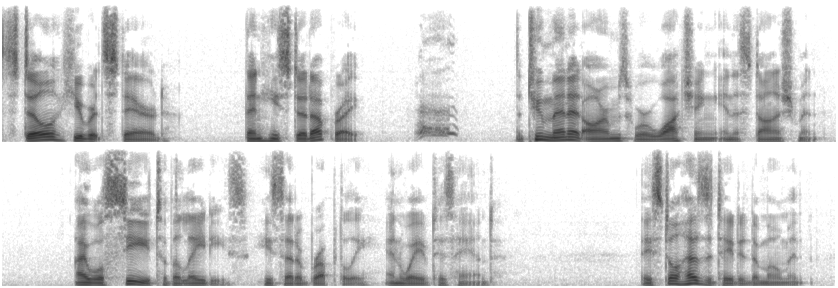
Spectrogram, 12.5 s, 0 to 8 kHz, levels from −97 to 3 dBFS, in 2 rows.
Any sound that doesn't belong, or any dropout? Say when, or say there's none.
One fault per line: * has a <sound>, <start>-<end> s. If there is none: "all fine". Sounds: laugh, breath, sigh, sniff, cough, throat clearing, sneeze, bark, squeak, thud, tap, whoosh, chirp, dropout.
* has a bark, 3.1-3.4 s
